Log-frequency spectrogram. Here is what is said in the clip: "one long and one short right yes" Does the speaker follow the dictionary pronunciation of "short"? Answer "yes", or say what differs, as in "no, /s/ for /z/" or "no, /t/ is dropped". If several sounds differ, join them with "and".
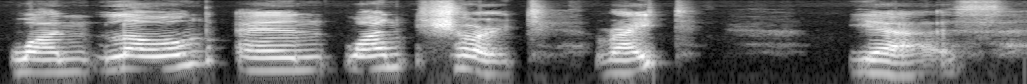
yes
